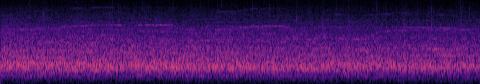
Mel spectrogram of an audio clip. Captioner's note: crowd cheering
